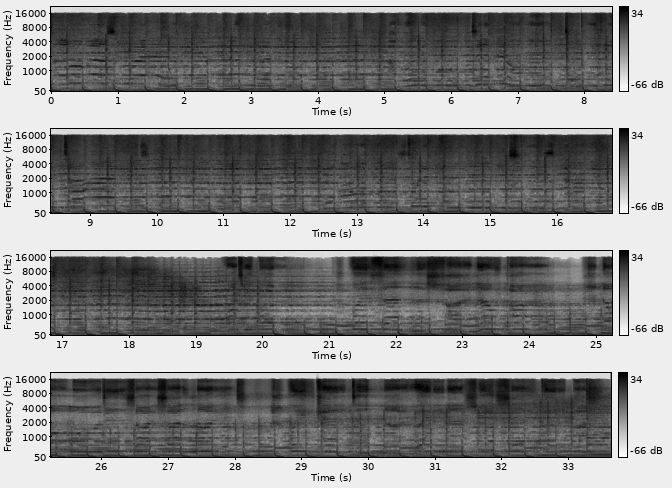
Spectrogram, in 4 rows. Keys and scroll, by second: 1.9 ctrl+f, 5.0 Delete, 5.9 ctrl+z, 10.2 ctrl+z, 12.9 ctrl+z, 18.6 i, 20.9 space, 31.1 ctrl+shift+].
